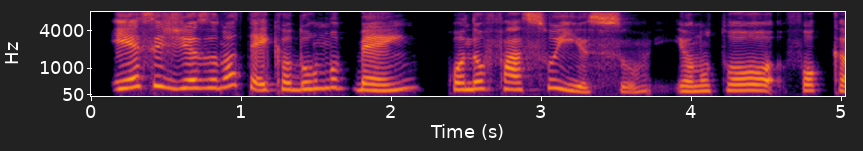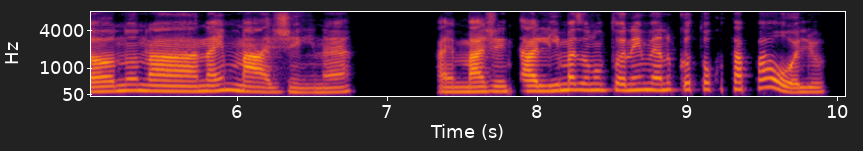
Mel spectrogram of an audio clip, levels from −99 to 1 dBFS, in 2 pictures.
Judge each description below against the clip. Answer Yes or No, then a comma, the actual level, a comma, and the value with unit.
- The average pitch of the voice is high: Yes, high, 215 Hz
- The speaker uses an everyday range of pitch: No, wide, 5.7 semitones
